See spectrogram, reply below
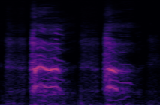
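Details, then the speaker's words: Two imitated cough bursts with a whistling, wheezy tone through each, demonstrating a wheezy cough with expectoration, where the wheeze is described as relieved by expectoration. "or dikteon you have a very wheezy type of a cuff so and they bring out the expectoration"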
